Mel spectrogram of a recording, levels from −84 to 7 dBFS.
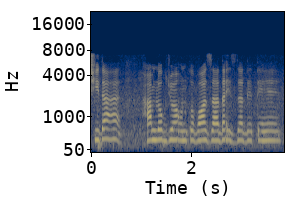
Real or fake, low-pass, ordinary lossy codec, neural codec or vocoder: real; 7.2 kHz; none; none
